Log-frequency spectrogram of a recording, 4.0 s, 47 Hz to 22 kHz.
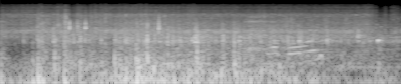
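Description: Mountain bike (a 2019 YT Capra) riding down a rough dirt trail: tyre noise and the rattle and knocks of the bike over roots and rocks, with wind rushing on the helmet camera. The noise eases just before the end as the bike slows.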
